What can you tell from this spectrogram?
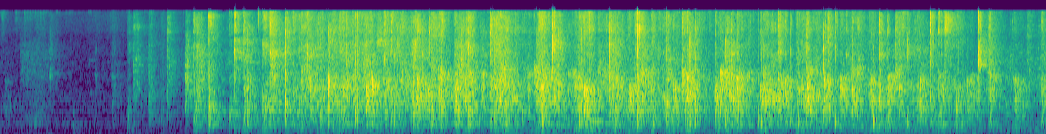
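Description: Audience applauding, starting about a second in, quickly full and tapering off near the end.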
